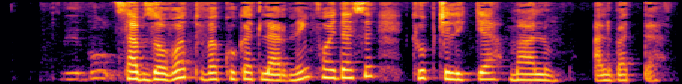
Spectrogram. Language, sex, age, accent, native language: Uzbek, female, 18-24, Toshkent shahri, Uzbek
